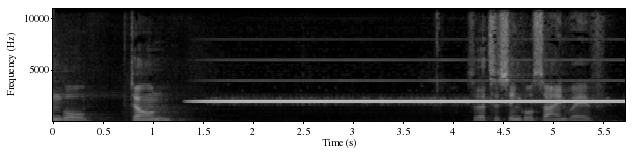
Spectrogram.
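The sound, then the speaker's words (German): A steady, pure high-pitched tone sounds continuously for several seconds, starting right after a brief spoken phrase and continuing unchanged beneath a man's voice as he resumes talking. “Das ist eine einzelne Sinuswelle, 2000 Hertz.”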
